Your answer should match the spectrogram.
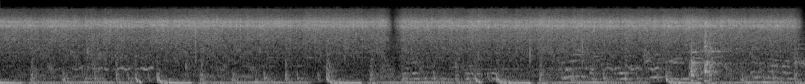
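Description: Hamburger patties sizzle steadily in a hot pan with a loud, continuous hiss, broken by periodic scraping and thumping as they are flipped and shifted.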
